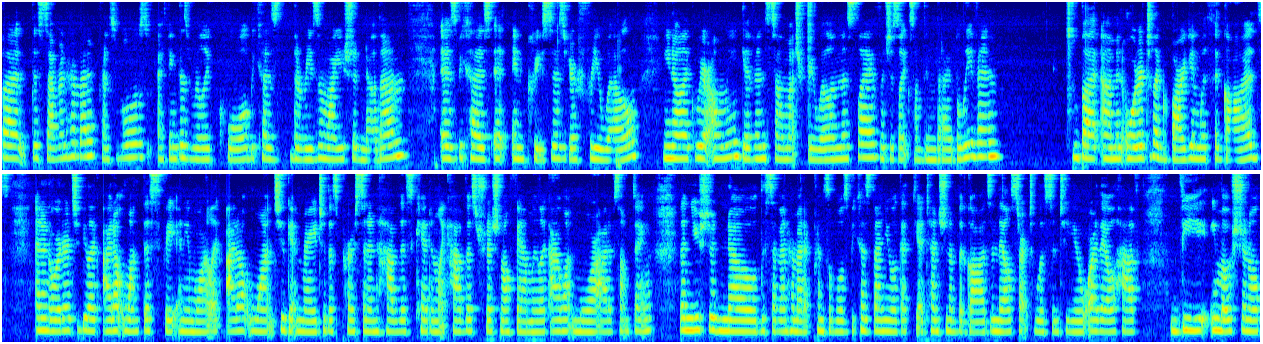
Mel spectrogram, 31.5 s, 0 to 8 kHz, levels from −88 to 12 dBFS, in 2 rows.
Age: 10-29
